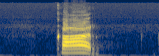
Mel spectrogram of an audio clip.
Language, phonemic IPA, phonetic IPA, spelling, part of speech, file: Tamil, /kɑːɾ/, [käːɾ], கார், noun / adjective / verb, Ta-கார்.ogg
- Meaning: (noun) 1. blackness 2. monsoon, the rainy season 3. darkness, gloom of night 4. that which is black 5. cloud 6. rain 7. water 8. paddy harvested in the rainy season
